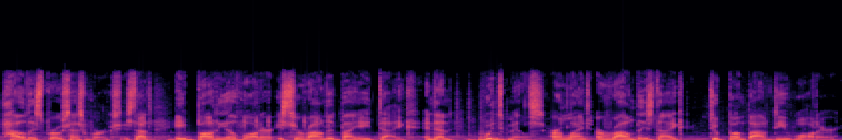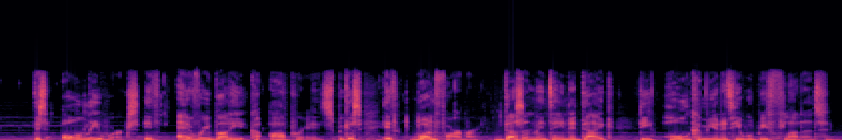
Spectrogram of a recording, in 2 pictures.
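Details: Adult male narrator; ordinary speech.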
